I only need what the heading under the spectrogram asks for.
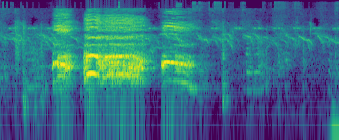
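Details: Hybrid red junglefowl breeding rooster crowing outdoors at a rural farm; a short broken crow of several harsh bursts over about a second and a half, followed by faint clucks and a low thump at the end.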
